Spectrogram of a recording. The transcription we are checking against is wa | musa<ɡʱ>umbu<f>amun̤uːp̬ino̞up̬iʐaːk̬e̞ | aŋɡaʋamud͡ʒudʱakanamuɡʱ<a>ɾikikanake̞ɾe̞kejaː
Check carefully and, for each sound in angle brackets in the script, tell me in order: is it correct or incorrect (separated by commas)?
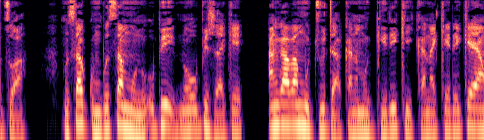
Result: correct, incorrect, incorrect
